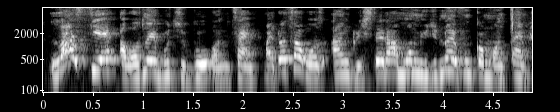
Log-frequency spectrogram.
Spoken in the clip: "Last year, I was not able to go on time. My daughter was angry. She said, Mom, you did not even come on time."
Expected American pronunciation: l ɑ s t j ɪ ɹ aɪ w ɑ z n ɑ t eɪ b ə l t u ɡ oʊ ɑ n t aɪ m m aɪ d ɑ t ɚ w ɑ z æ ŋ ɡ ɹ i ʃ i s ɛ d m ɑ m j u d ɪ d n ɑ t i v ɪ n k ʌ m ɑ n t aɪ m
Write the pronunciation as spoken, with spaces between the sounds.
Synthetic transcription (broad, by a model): l ɑ s t j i aɪ w ɑ z n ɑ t eɪ b ə l t u ɡ oʊ ɑ n t aɪ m m aɪ d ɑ t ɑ w ɑ z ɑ ŋ ɡ ɹ i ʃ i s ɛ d m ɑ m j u d ɪ d n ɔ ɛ f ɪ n k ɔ m ɑ n t aɪ m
